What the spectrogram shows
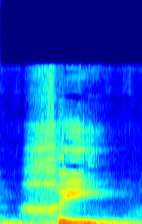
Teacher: bacanya ada kayak dengkur khi, jadi bukan hi tapi khi.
